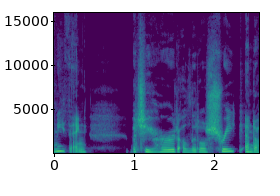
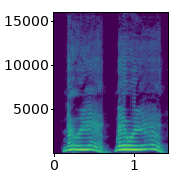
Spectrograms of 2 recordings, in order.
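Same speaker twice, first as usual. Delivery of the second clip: much higher, louder call from outside; calling out loudly; 14 semitones higher, 8 dB louder, slower than usual. Acted. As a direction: shout the name across the house.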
